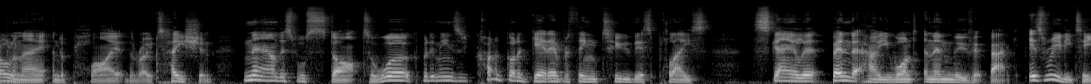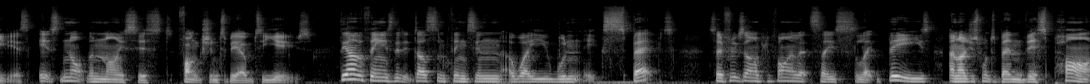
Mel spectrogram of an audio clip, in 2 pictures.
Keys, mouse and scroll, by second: 1.5 click, 3.7 click, 10.2 middle click, 11.9-12.3 scroll up 1, 12.3 middle click, 12.8 middle click, 14.3 click, 15.2 scroll up 1, 15.8 Tab, 17.0 shift+z, 17.4 shift+middle click, 18.0 click, 21.4-21.8 scroll down 1.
